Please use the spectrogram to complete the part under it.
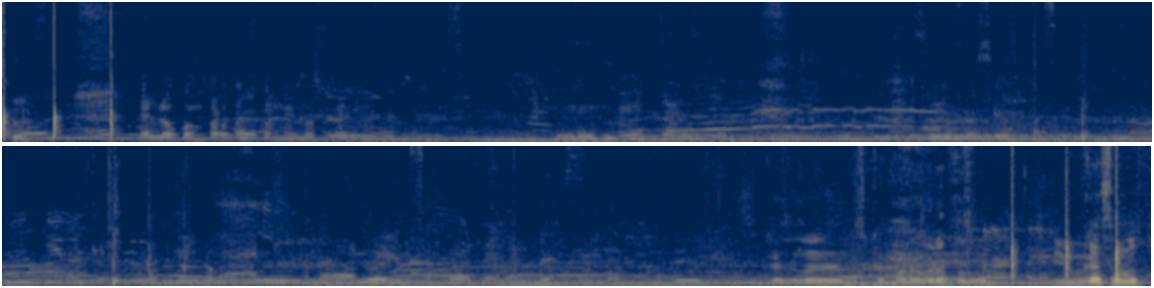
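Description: Several people chatter nearby.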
